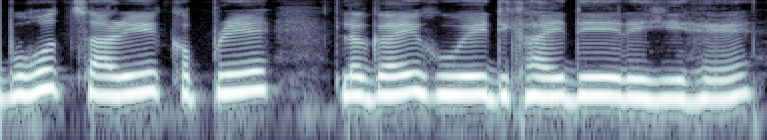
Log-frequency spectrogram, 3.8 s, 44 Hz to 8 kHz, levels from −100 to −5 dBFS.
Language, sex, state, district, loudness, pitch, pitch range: Hindi, female, Arunachal Pradesh, Longding, -11 LUFS, 230 Hz, 225-245 Hz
